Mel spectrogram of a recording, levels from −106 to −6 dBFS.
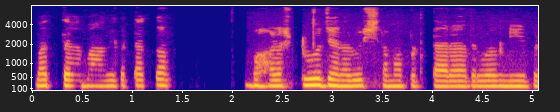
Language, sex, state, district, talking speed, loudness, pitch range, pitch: Kannada, female, Karnataka, Bijapur, 120 wpm, -19 LUFS, 190-205 Hz, 195 Hz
